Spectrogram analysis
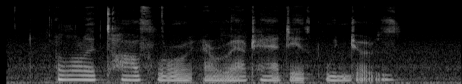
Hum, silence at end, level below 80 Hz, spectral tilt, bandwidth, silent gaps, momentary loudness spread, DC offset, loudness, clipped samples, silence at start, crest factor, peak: none; 0 s; -50 dBFS; -5 dB/octave; 16.5 kHz; none; 19 LU; under 0.1%; -30 LUFS; under 0.1%; 0.05 s; 22 dB; -8 dBFS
